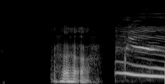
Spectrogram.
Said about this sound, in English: And that is Garfield. Meow.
